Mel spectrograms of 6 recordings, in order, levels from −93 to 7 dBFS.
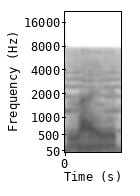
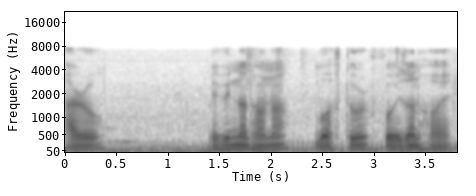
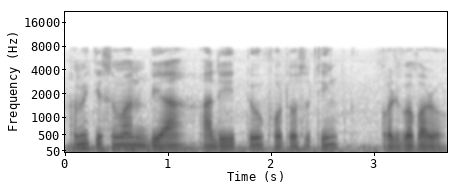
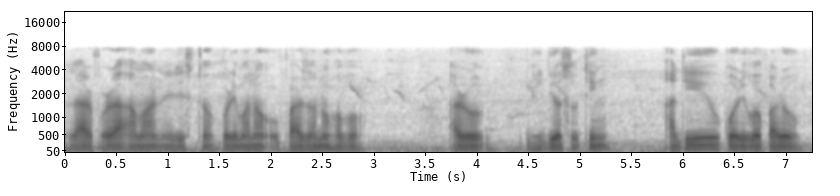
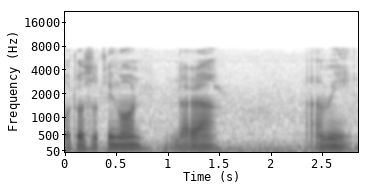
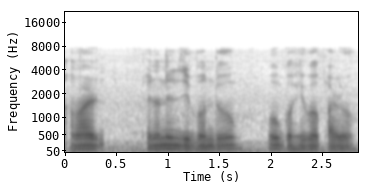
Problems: constant background noise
